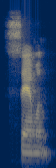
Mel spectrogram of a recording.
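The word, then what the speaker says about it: salmon: silent रव next है एस ए एल एम ओ एन सेमन इसमें एल साइलेंट वैसे ही सटल जो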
